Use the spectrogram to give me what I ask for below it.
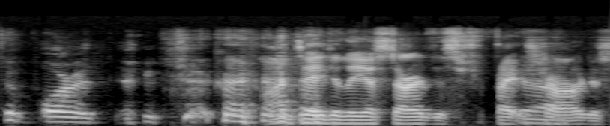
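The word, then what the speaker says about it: Ante Delija: Ante D'Elia. Yeah, Ante D'Elia.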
